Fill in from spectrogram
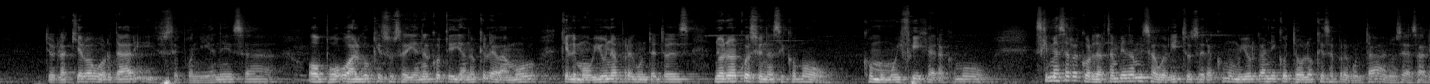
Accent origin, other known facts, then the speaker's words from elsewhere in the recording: Garagoa, Boyacá, Colombia; el sitio donde yo nací, que es Garagoa. Mi familia es de Macanal.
